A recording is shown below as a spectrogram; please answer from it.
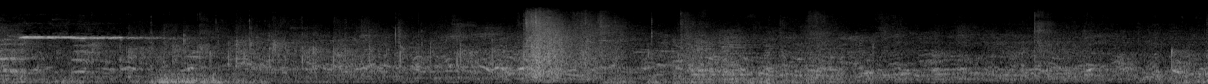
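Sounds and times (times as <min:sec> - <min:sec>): high steady whistle tone: 0:00.0 - 0:01.6.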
